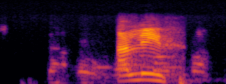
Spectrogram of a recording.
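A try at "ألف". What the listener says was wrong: জি, আচ্ছা, মাশাআল্লাহ, সুন্দর হয়েছে।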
